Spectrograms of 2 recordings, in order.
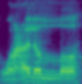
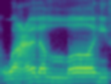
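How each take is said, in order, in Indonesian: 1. L pada 'ala terdengar tebal dan berat. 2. L pada 'ala terdengar tipis dan ringan. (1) "jangan dibaca" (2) "Yang benar ... lamnya tipis"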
